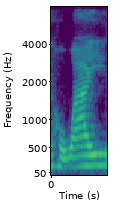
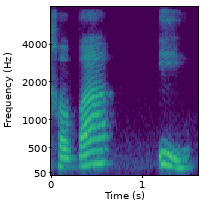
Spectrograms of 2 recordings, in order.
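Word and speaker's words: Hawaiʻi: um Hawaii right and some people say Hawaii like is one word and it's not when you come you will see there's an apostrophe that breaks up the two eyes like Hava e right it's h a w a i apostrophe I and they enunciated here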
